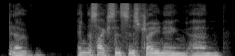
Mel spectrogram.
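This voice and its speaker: This man speaks at a medium pitch, his voice somewhat breathy with a dark, mellow tone. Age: 70s. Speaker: psychotherapist and author. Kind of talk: interview. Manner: halting.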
